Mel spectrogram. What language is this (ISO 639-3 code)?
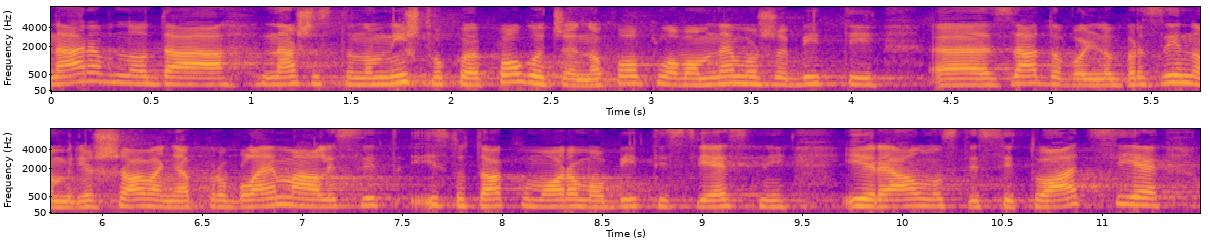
hrv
